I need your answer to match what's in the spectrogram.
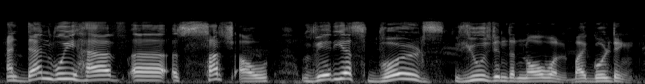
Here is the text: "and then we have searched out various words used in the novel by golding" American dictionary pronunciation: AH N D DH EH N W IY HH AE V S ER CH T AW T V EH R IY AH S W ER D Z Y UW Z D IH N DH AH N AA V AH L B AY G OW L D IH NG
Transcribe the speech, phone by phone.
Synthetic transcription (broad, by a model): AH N D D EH N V IY HH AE V S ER CH AW T V EH R IY AH S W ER D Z Y UW Z D IH N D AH N AA V AH L B AY G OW L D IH NG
